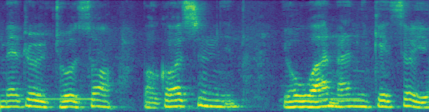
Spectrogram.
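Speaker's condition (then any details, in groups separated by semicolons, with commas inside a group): Parkinson's disease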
